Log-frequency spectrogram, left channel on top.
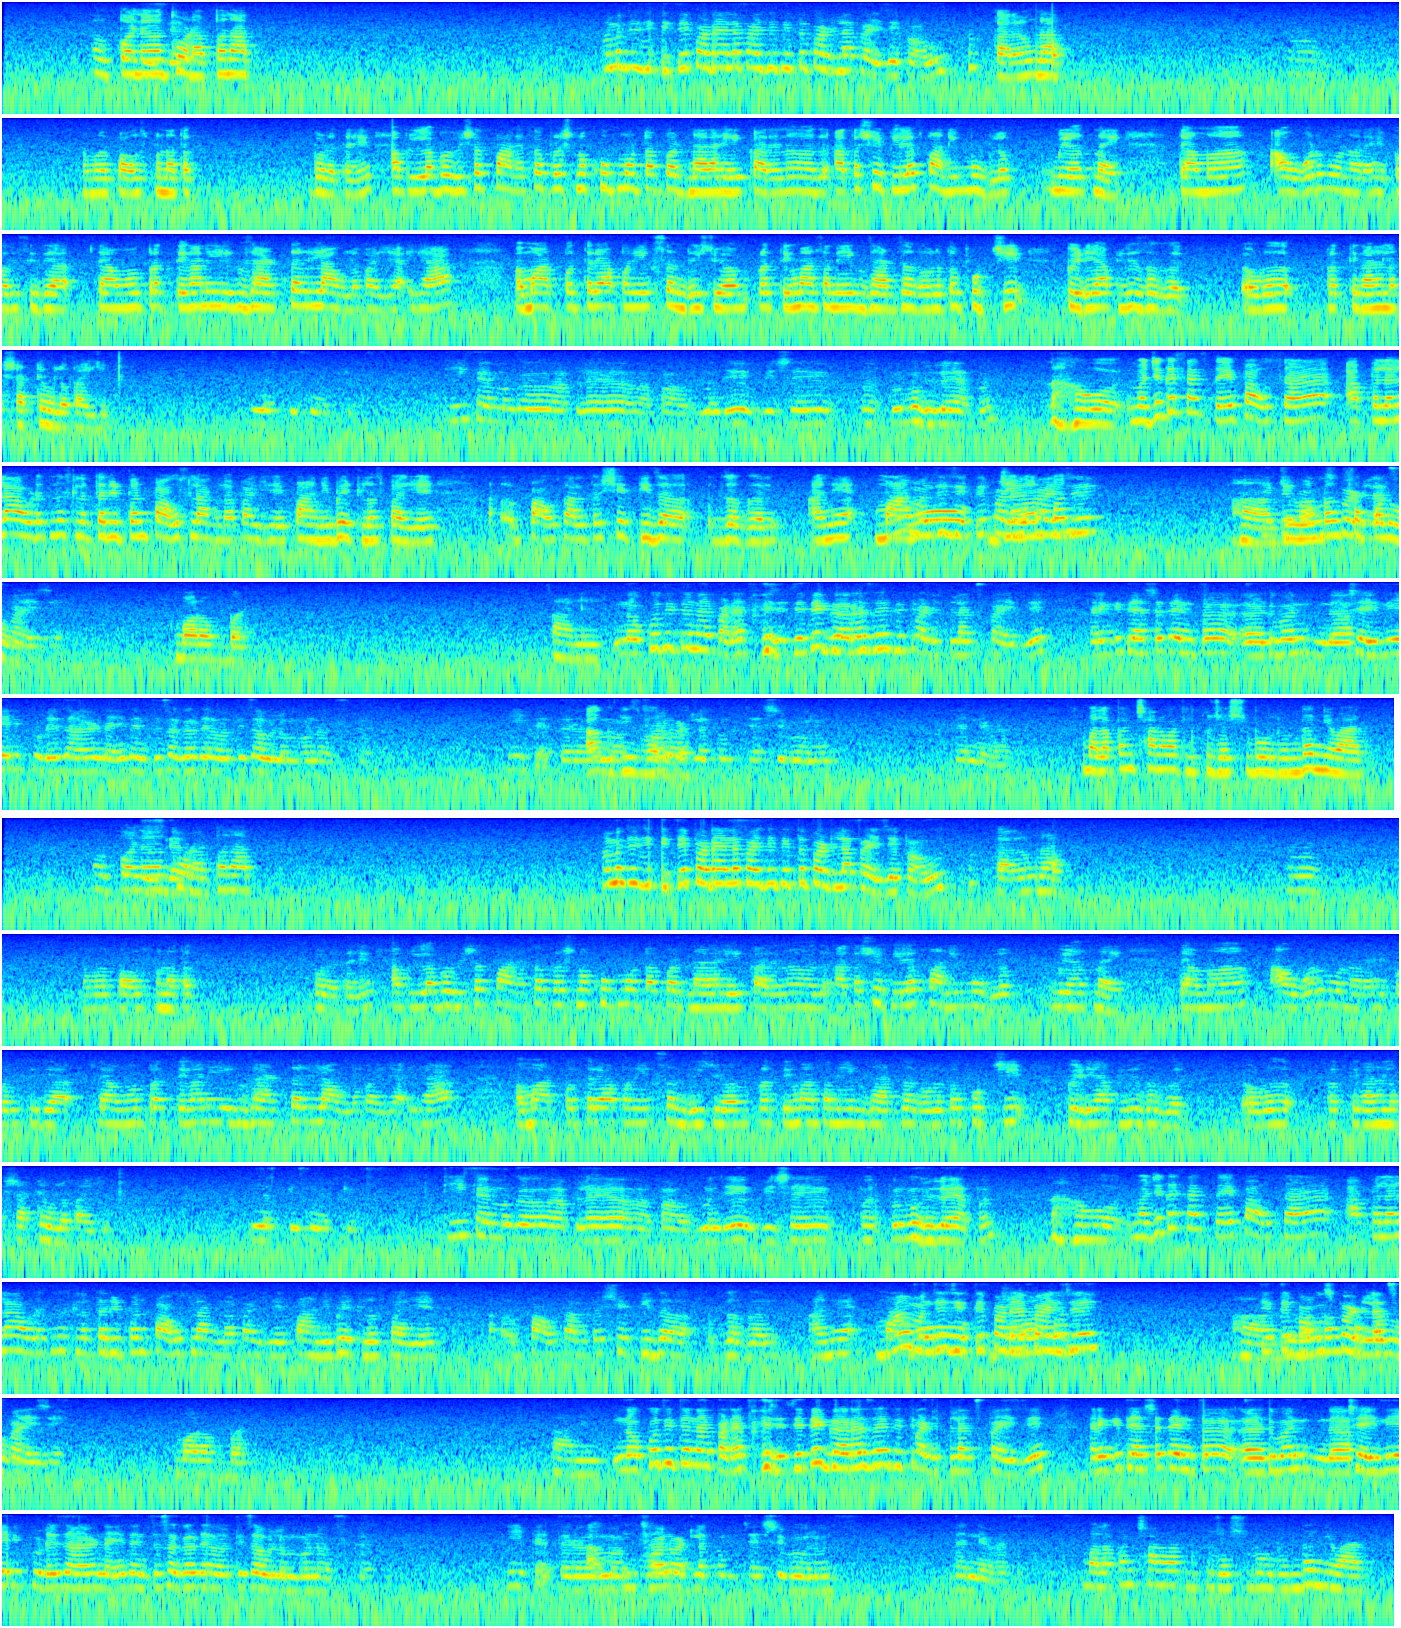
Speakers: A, on the left; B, on the right.
A: पण
B: ठीक आहे.
A: थोडा
B: तर
A: पण आ
B: हा म्हणजे, जिथे पडायला पाहिजे तिथे पडला पाहिजे पाऊस.
A: <unintelligible>
B: हम्म.
A: त्यामुळ पाऊस पण आता पडत आहे, आपल्याला भविष्यात पाण्याचा प्रश्न खूप मोठा पडणार आहे. कारण आता शेतीलाच पाणी मुबलक मिळत नाही, त्यामुळं अवघड होणार आहे परिस्थिती त्यामुळं प्रत्येकाने एक झाड तरी लावलं पाहिजे, ह्या मार्फत तरी आप पण एक संदेश दिऊया, प्रत्येक माणसाने एक झाड जगवलं तर पुढची पिढी आपली जगल. एवढं प्रत्येकानं लक्षात ठेवलं पाहिजे.
B: नक्कीच नक्कीच. ठीकाय मग, आपला पा म्हणजे विषय भरपूर बोललोय आपण
A: होय, म्हणजे कसं असतंय पावसाळा आपल्याला आवडत नसला तरी पण पाऊस लागला पाहिजे, पाणी भेटलंच पाहिजे. अ पाऊस आला तर शेती ज जगल आणि मानव
B: हा म्हणजे जिथे पडाय
A: जीवन
B: पाहिजे
A: पण हा
B: तिथे
A: जीवन
B: पाऊस
A: पण
B: पडलाच
A: सफल होईल,
B: पाहिजे.
A: बरोब्बर. चालेल
B: नको तिथे नाय पडाय पाहिजे जिथे गरज हाय तिथे पडलाच पाहिजे. कारण की ते अशा त्यांचं <unintelligible> शैली ती पुढे जाणार नाही, त्यांचं सगळं त्यावरतीच अवलंबून असत. ठीकाय. तर
A: अगदीच
B: मग
A: बरोबर
B: छान वाटलं तुमच्याशी बोलून, धन्यवाद.
A: मला पण छान वाटलं तुझ्याशी बोलून, धन्यवाद.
